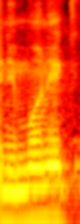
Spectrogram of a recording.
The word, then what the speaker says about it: mnemonic: So we can sometimes call it a mnemonic device without the M being pronounced. Of course, we don't pronounce that M. So we say just mnemonic. Remember that the M is silent, as we showed here above in the IPA.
